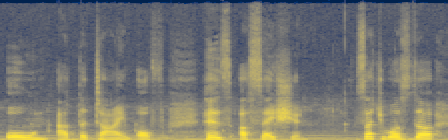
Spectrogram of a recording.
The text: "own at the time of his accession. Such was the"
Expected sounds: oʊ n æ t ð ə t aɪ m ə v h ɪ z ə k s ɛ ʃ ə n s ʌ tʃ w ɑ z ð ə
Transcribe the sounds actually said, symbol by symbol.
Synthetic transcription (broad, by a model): oʊ n æ t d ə t aɪ m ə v h ɪ z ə s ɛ ʃ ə n s ʌ tʃ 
